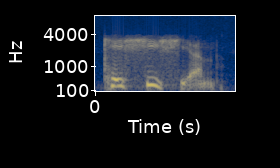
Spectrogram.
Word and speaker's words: Keshishian: Yeah, it's Keshishian. – Keshishian. So Vicky? – Yeah, it's Armenian last name. – Okay, Vicky Keshishian. Nice. Okay, because I thank you for sending it phonetically for me. I love phonetic spelling, and I think I did pretty good, but I was going to say Keshishian, but it's Keshishian. – Nice. That's correct.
